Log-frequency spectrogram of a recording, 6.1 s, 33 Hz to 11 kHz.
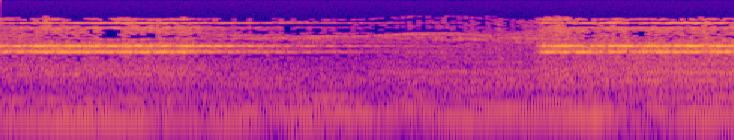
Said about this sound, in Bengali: প্রতি শনিবারই রাত 12টায় ফোনের ঘন্টা বেজে ওঠে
